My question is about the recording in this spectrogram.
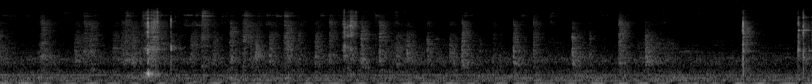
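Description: A spoon scooping granulated sugar from a metal canister and sprinkling it over fruit in a cast-iron skillet: light scrapes and ticks, with a sharper tick about a second and a half in and a sharp click near the end.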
